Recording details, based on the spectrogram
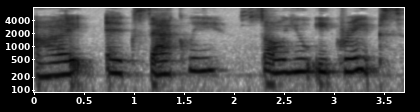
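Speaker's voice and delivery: very soft, whispery voice. Narrator answering her question in the story, very whispering voice. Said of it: "I made my voice very whispering".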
